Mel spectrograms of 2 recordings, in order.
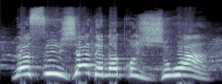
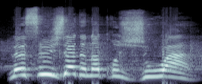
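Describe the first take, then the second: The two takes are said the same way.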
